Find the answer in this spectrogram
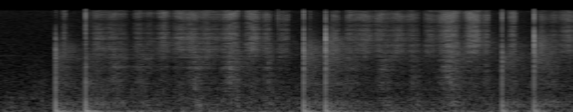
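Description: Chalk writing on a chalkboard: faint scratching strokes broken by sharp taps of the chalk against the board, starting about half a second in.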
